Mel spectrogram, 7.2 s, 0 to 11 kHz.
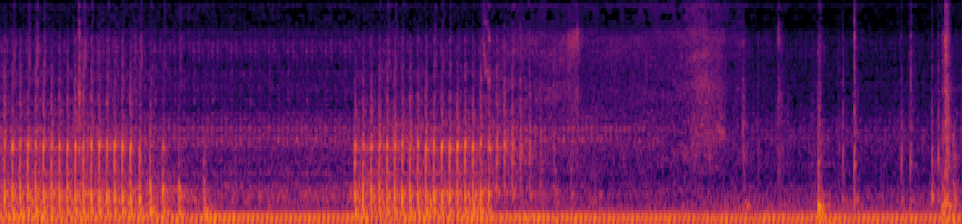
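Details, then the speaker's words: VAZ-2107 gearbox knock: uneven knocking about three per second over a steady low idle with the clutch engaged; it disappears when the clutch pedal is pressed. "короче какая-то вот шляпа появилась коробки сцепление выжимает пропадает это слышно прям крутую чуть начинают вращаться исключать"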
